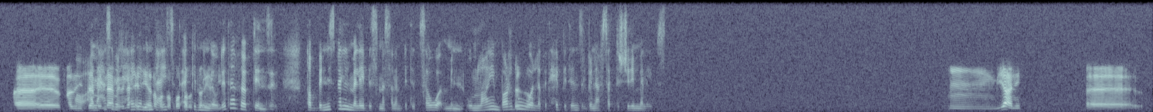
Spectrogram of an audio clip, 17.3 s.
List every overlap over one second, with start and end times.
1.1-3.4

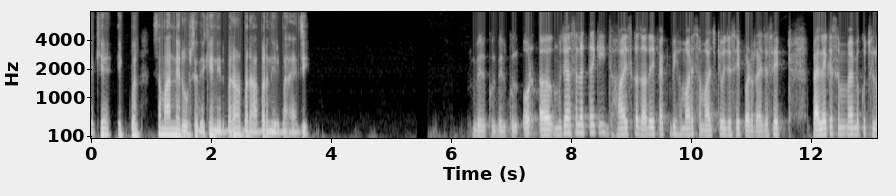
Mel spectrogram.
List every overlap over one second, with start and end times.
none

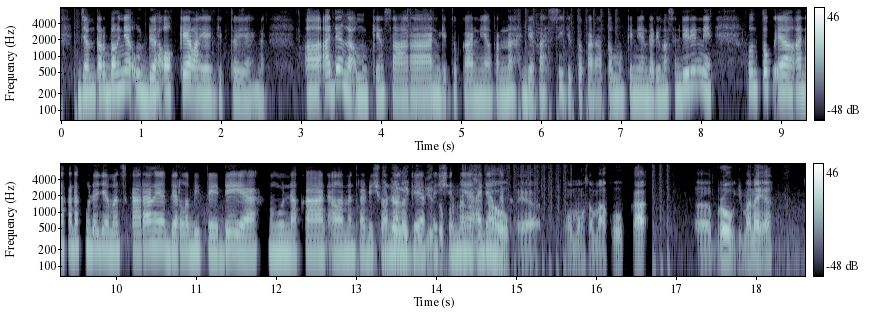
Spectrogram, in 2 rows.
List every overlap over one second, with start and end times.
13.4-14.9

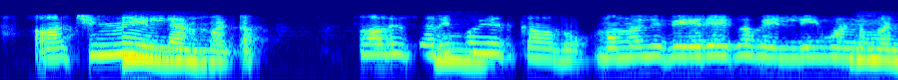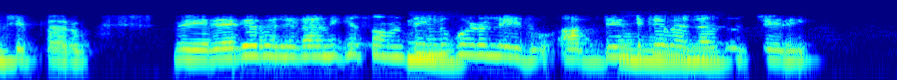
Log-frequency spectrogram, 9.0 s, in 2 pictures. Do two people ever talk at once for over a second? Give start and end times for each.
none

